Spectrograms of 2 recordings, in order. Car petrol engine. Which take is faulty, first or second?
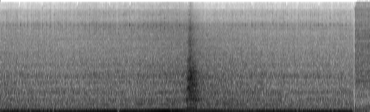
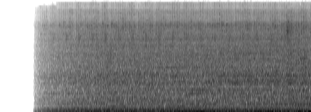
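first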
